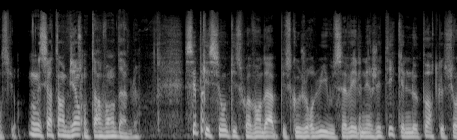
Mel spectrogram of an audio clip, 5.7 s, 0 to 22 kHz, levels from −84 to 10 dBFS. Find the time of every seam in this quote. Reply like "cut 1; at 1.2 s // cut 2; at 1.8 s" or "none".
cut 1; at 1.0 s // cut 2; at 2.5 s // cut 3; at 4.5 s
